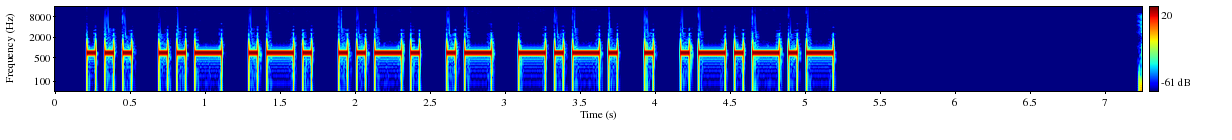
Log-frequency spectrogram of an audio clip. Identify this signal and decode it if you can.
Morse code, heard as a keyed tone, about 20 wpm, 700 Hz. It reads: SURFACE.
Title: Sentences from Top 600 Words 20wpm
